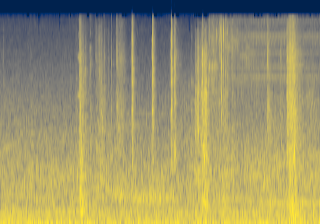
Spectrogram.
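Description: A metal cabinet door clanks open.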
